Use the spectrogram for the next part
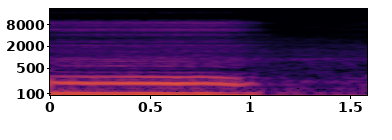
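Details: A female partner (girlfriend) snoring: a single low, buzzing, rattling snore lasting about a second, then quiet room noise.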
